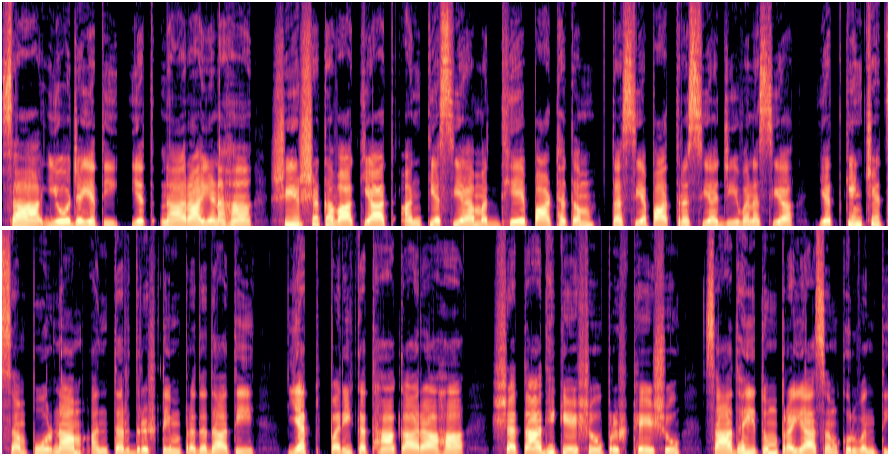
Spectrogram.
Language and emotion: Sanskrit, neutral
